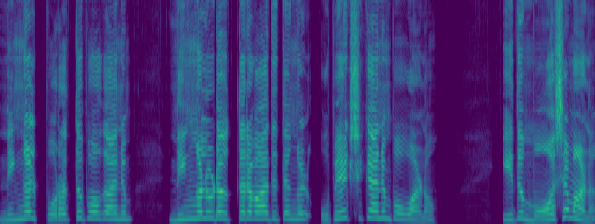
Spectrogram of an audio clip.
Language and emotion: Malayalam, angry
